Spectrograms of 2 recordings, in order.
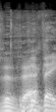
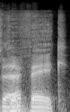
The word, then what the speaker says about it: Vivek: I think Vivek is how it is pronounced. Vivek. I thought it was Vivek, but it's Vivek. Like Vivek. cake.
